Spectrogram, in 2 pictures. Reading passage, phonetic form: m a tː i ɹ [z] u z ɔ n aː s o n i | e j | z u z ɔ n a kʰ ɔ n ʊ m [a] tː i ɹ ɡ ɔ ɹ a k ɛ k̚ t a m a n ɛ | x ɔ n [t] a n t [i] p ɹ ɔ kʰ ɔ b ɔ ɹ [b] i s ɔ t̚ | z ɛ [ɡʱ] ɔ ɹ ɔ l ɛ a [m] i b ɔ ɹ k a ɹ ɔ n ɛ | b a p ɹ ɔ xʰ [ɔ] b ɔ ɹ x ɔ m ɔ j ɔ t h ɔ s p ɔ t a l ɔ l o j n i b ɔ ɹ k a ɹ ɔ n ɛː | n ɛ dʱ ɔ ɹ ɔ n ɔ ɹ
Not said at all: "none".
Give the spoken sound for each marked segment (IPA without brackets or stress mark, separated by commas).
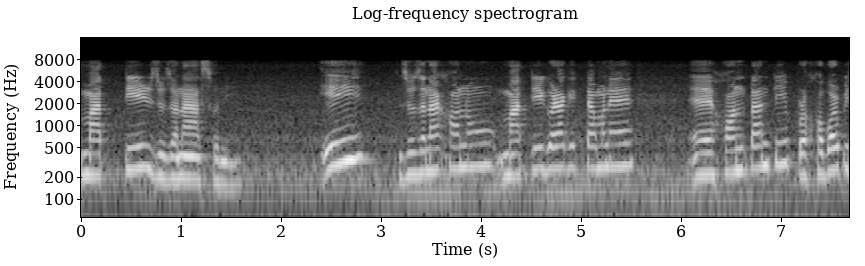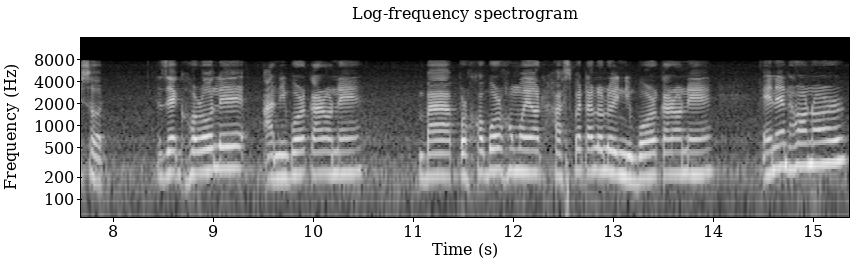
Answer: z, a, t, i, p, ɡʱ, n, ɔ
